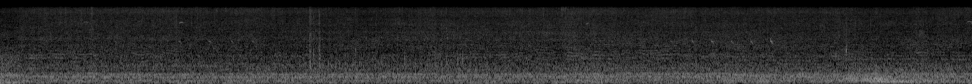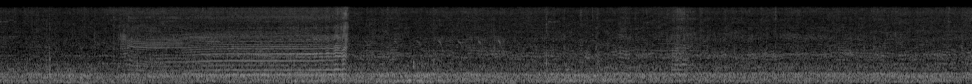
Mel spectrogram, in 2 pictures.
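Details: Swarm-like drone of honey bees at a hive south of St. Paul, Minnesota, in March, carrying dead bees out to the ground in front; constant buzzing throughout, with a brief wavering whine overlaid near the middle.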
